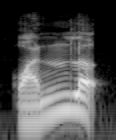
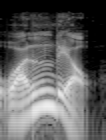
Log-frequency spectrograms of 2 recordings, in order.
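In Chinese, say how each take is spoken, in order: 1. 第二个音节是轻声的、没有声调的'le'。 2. 第二个音节是完整的'liao'。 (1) "完蛋了，糟糕了" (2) "那是一个完成"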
